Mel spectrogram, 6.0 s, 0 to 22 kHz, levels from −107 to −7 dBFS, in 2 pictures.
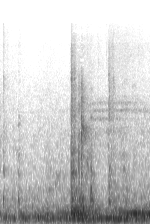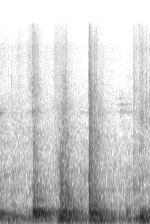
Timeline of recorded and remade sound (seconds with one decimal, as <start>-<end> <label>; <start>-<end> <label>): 0.0-0.7 recorded; 0.7-2.4 remade; 2.4-4.2 recorded; 4.2-4.7 remade; 4.7-6.0 recorded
